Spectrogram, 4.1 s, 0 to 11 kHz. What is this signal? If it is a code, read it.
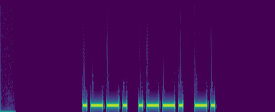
Morse code, heard as a keyed tone, about 20 wpm, 700 Hz. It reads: PPN
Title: USA Call Sign Postfixes - 3 Letters 20wpm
